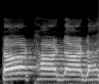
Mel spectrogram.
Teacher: जीभ सबसे ऊपर चली जाती है, उसे मूर्धा या मूर्धन्य बोलते हैं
